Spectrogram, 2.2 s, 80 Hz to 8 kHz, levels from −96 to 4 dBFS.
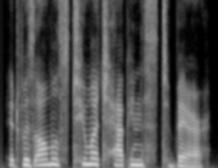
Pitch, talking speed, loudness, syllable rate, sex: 230 Hz, 220 wpm, -16 LUFS, 5.5 syllables/s, female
